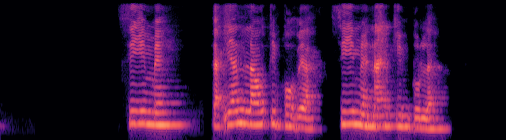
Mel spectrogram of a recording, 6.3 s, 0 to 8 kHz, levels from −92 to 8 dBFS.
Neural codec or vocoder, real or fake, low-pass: codec, 44.1 kHz, 7.8 kbps, Pupu-Codec; fake; 7.2 kHz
